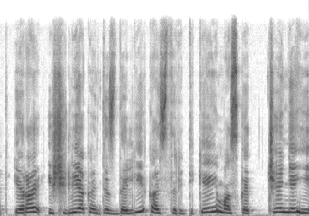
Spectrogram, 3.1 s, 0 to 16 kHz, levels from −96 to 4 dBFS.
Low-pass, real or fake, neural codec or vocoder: 14.4 kHz; fake; vocoder, 48 kHz, 128 mel bands, Vocos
